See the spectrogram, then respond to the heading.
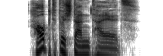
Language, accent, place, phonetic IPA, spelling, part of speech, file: German, Germany, Berlin, [ˈhaʊ̯ptbəˌʃtanttaɪ̯ls], Hauptbestandteils, noun, De-Hauptbestandteils.ogg
- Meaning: genitive singular of Hauptbestandteil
